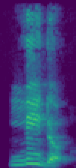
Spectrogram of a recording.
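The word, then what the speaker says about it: leader: श are silent रहेगा लीडर इसमें अंत का अक्षर है आर और इसके बाद कुछ नहीं है इसीलिए भी यहां पर आर का उच्चारण नहीं होगा इसको हम प्रोनाउंस करेंगे एज लीडर तो यह था आर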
